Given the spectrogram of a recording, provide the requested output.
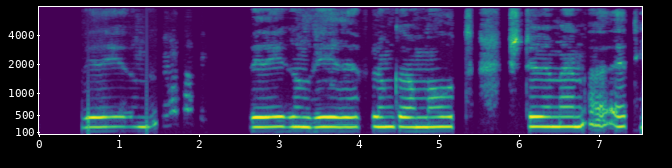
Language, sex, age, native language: Icelandic, male, 11, Polish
